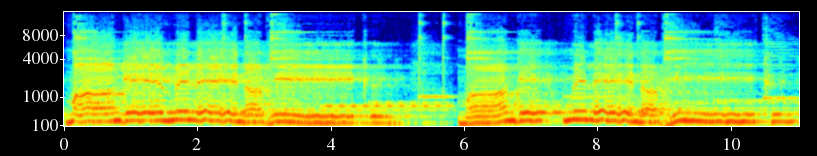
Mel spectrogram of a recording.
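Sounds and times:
devotional song singing: 0.0s - 11.0s
steady accompanying tones: 0.0s - 11.0s.

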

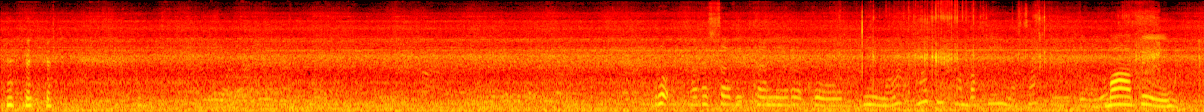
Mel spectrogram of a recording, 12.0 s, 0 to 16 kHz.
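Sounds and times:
mechanical hum and hiss: 0.0s - 12.0s.

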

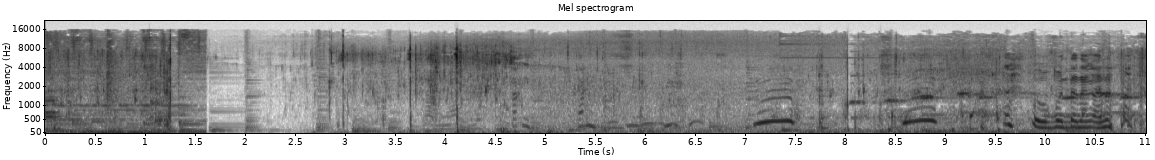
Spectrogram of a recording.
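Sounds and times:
water sloshing and splashing: 0.0s - 1.6s, 2.2s - 11.0s
people calling ooh: 5.9s - 9.9s.

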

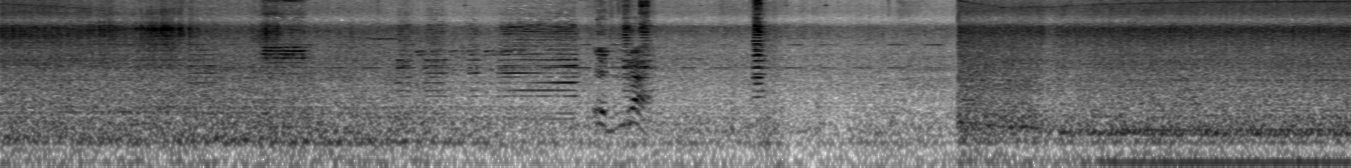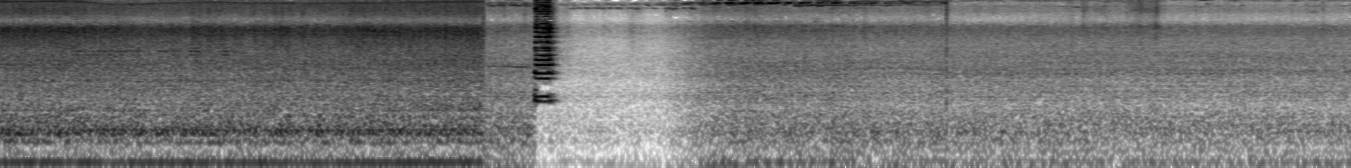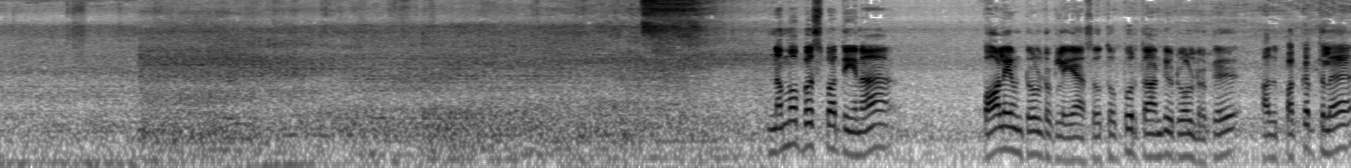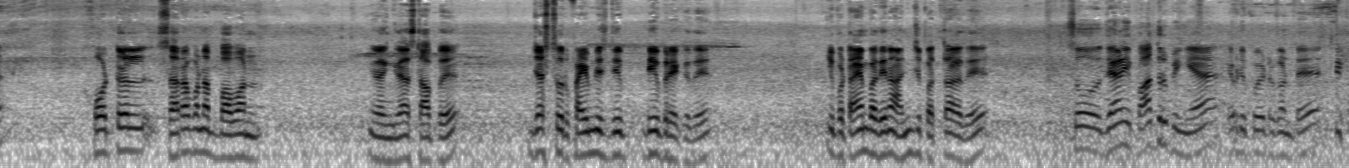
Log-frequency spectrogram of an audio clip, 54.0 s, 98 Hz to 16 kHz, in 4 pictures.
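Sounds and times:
bus engine and road noise: 0.0s - 54.0s
vehicle horns: 1.9s - 6.7s, 7.5s - 7.9s, 18.7s - 19.3s.

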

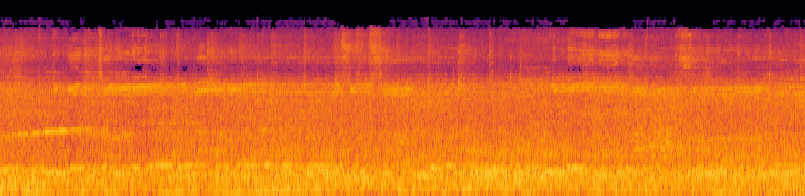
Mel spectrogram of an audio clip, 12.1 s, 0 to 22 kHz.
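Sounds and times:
fountain water jets spraying: 0.0s - 12.0s.

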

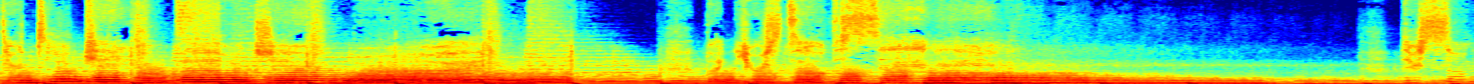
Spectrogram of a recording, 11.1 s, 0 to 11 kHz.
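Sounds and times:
trombone holding long note: 0.0s - 10.2s
low drum beat: 0.0s - 10.5s
synthwave backing track: 0.0s - 11.0s.

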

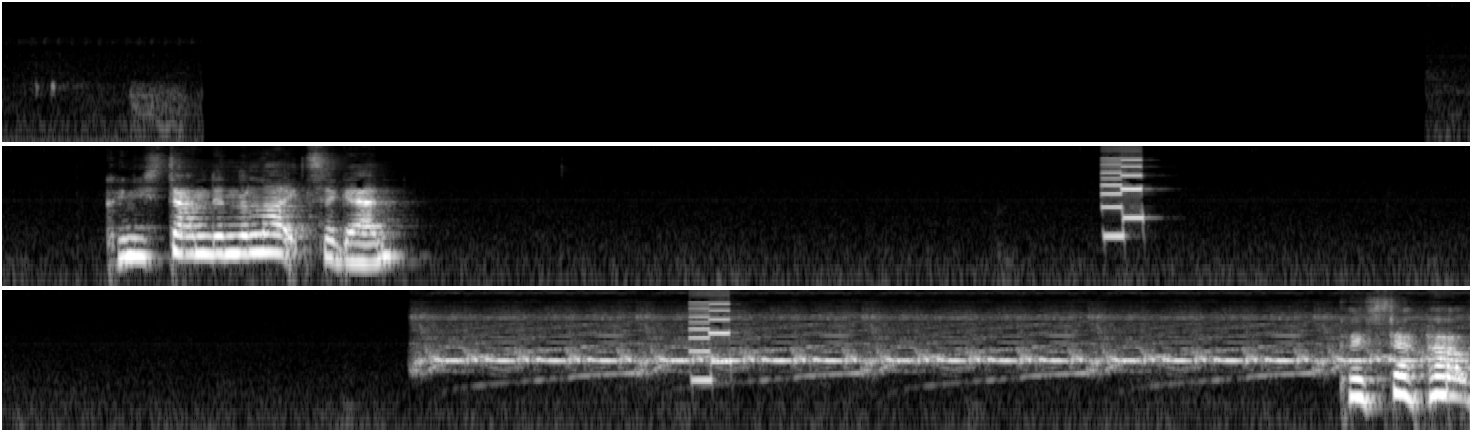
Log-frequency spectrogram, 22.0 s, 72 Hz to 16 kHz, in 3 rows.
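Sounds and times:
short electronic beep: 12.8s - 13.2s, 18.1s - 18.4s.

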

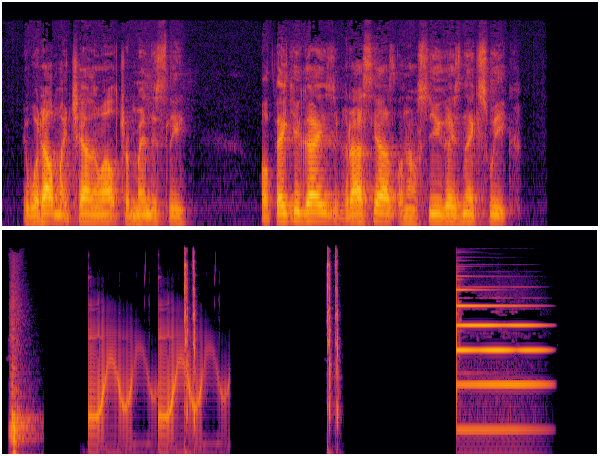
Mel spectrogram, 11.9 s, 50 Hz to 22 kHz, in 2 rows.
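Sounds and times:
cartoon boing: 6.8s - 8.2s
sharp click: 9.2s - 9.4s.

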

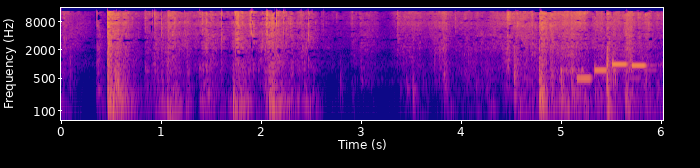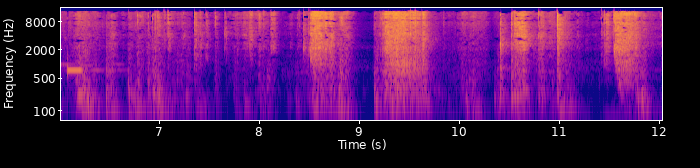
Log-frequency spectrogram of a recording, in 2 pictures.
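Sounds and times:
cardboard boxes knocking: 4.4s - 7.2s
short electronic beeps: 5.1s - 6.7s.

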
